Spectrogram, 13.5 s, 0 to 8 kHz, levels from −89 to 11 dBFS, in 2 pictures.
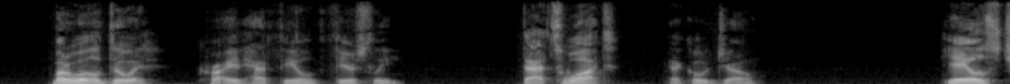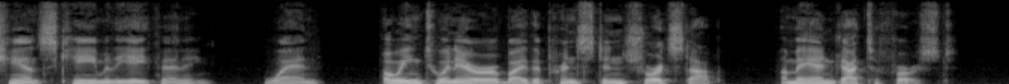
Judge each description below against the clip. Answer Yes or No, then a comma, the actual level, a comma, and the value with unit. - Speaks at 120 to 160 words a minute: Yes, average, 145 wpm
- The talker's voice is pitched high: No, low, 120 Hz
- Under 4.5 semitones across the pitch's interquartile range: No, wide, 5.4 semitones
